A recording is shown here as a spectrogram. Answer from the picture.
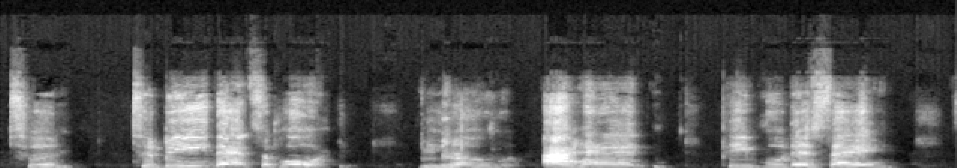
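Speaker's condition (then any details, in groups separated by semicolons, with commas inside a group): Cerebral palsy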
